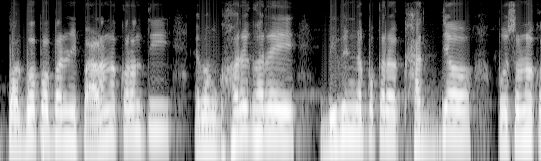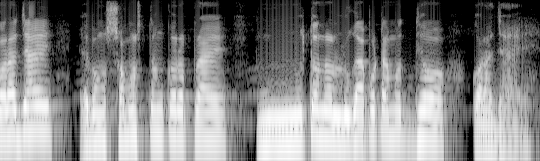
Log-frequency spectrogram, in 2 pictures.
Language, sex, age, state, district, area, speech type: Odia, male, 30-45, Odisha, Bhadrak, rural, spontaneous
